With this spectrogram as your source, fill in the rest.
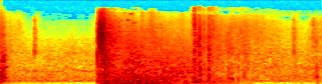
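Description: A heavy thud and rustle of armour sounds as a figure rolls.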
